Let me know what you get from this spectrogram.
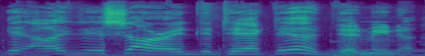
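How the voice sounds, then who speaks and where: Shifty, folksy game character: hesitant and wheedling, widely swinging intonation, music behind. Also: male voice, high-pitched, big pitch swings, slow pace, full character voice. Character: shifty, folksy man hunting a runaway girl. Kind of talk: cinematic video game voice acting.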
